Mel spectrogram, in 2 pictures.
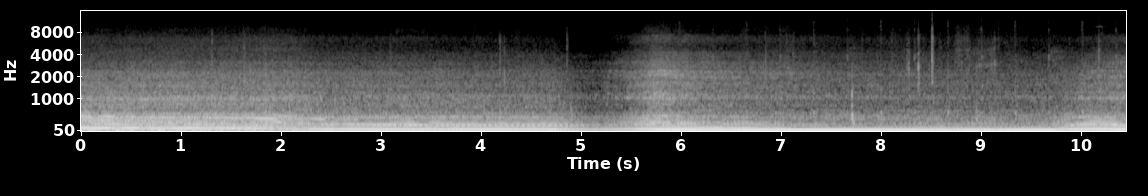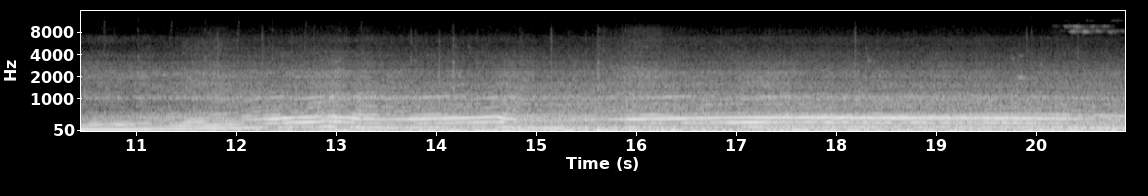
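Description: Ferrari 458 Italia's V8 engine driving at low speed, heard from inside the cabin. It holds a low steady drone with a brief drop about five seconds in, then the revs rise and fall between about ten and fifteen seconds before settling steady again.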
